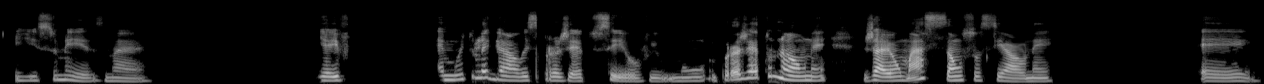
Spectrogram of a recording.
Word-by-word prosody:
Isso 185 Hz, +3 st, -7 dB
mesmo, 170 Hz, -5 st, -6 dB
é. 145 Hz, -1 st, -7 dB, 1.7 s
E 185 Hz, -, -2 dB
aí 185 Hz, +1 st, +3 dB
fi -, -, -15 dB, 0.9 s
é -, -, -4 dB
muito 220 Hz, +6 st, -3 dB
legal 225 Hz, -12 st, +2 dB
esse 185 Hz, -, -2 dB
projeto 170 Hz, -3 st, 0 dB
seu, 80 Hz, -, -2 dB
viu. 150 Hz, -, -7 dB
Mui 160 Hz, +2 st, -6 dB
o -, -, -11 dB
projeto 305 Hz, +8 st, +3 dB
não, 200 Hz, -, +6 dB
né. 185 Hz, -2 st, -1 dB, 0.4 s
Já 200 Hz, -3 st, +7 dB
é 175 Hz, 0 st, +6 dB
uma 185 Hz, +1 st, +4 dB
ação 195 Hz, -10 st, +2 dB
social 175 Hz, -7 st, -2 dB
né? 150 Hz, +1 st, -4 dB, 1.5 s
É. 155 Hz, 0 st, -5 dB
180 Hz, 120 wpm, -24 LUFS, 155-200 Hz, 1.7 s, Já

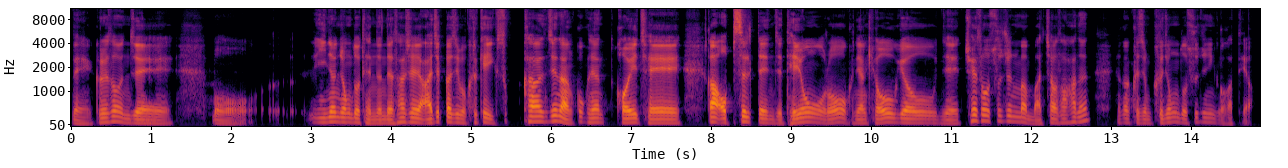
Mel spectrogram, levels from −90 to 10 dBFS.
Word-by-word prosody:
네 80 Hz, -4 st, -7 dB
그래서 135 Hz, +4 st, -1 dB
인제 95 Hz, -5 st, -1 dB, 0.5 s
뭐 475 Hz, -1 st, -7 dB
으 -, -, -24 dB, 0.8 s
2 120 Hz, 0 st, -4 dB
년 135 Hz, +1 st, +2 dB
정도 125 Hz, -2 st, +1 dB
됐는데 95 Hz, -2 st, -2 dB
사실 125 Hz, +1 st, +2 dB
아직까지 120 Hz, +3 st, +2 dB
뭐 105 Hz, -, -3 dB
그렇게 130 Hz, -, -3 dB
익숙하진 140 Hz, -, +1 dB
않고 135 Hz, -, +3 dB
그냥 120 Hz, -1 st, -1 dB
거의 115 Hz, +1 st, +4 dB
제가 100 Hz, +5 st, +4 dB
없을 115 Hz, +6 st, +5 dB
때 115 Hz, -3 st, 0 dB
인제 95 Hz, -3 st, -6 dB
대용으로 115 Hz, +1 st, 0 dB
그냥 100 Hz, -1 st, -4 dB
겨우겨우 105 Hz, -3 st, 0 dB
인제 90 Hz, -1 st, -5 dB
최소 160 Hz, 0 st, 0 dB
수준만 140 Hz, -8 st, -4 dB
맞춰서 105 Hz, +5 st, -3 dB
하는 135 Hz, +7 st, -5 dB, 0.4 s
약간 110 Hz, +1 st, -8 dB
그 105 Hz, -, -7 dB
정 100 Hz, -1 st, -8 dB
그 110 Hz, -, -6 dB
정도 120 Hz, -3 st, -6 dB
수준인 125 Hz, 0 st, -11 dB
것 100 Hz, -, -13 dB
같아요. -, -, -12 dB
115 Hz, 310 characters per minute, -25 LUFS, 100-130 Hz, 0.8 s, 없을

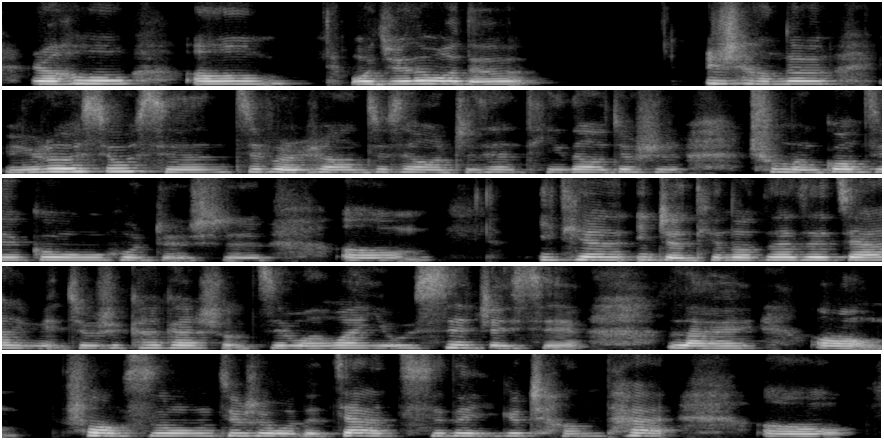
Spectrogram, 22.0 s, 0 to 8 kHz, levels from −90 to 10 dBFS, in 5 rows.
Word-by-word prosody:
然 250 Hz, -1 st, +9 dB
后， 275 Hz, +1 st, +4 dB, 0.3 s
嗯， 250 Hz, +2 st, +2 dB, 0.3 s
我 245 Hz, -, +6 dB
觉 245 Hz, +1 st, +2 dB
得 275 Hz, -, +8 dB
我 260 Hz, -2 st, +7 dB
的， 480 Hz, -, +1 dB, 0.8 s
日 285 Hz, -, 0 dB
常 270 Hz, -3 st, -4 dB
的 255 Hz, 0 st, +3 dB, 0.2 s
娱 225 Hz, +2 st, -4 dB
乐 275 Hz, +1 st, +8 dB
休 285 Hz, +1 st, +1 dB
闲， 235 Hz, -5 st, -4 dB
基 250 Hz, +1 st, -4 dB
本 235 Hz, -3 st, +2 dB
上 230 Hz, -2 st, -1 dB
就 240 Hz, +2 st, -7 dB
像 240 Hz, 0 st, -3 dB
我 225 Hz, -, -5 dB
之 220 Hz, +1 st, -11 dB
前 235 Hz, 0 st, -8 dB
提 230 Hz, +1 st, -11 dB
到 240 Hz, 0 st, 0 dB
就 240 Hz, +1 st, -4 dB
是 235 Hz, 0 st, -11 dB, 0.3 s
出 255 Hz, -1 st, -5 dB
门 230 Hz, -2 st, -2 dB
逛 250 Hz, +2 st, +3 dB
街 245 Hz, 0 st, -2 dB
购 250 Hz, +1 st, +1 dB
物， 240 Hz, -1 st, +1 dB
或 240 Hz, -1 st, -4 dB
者 245 Hz, -, -11 dB
是， 455 Hz, 0 st, -8 dB, 0.4 s
呃， 230 Hz, +1 st, -4 dB, 0.5 s
一 260 Hz, -, -6 dB
天 255 Hz, -1 st, +2 dB
一 265 Hz, -, -5 dB
整 230 Hz, -3 st, +3 dB
天 230 Hz, +2 st, -5 dB
都 240 Hz, 0 st, +3 dB
呆 250 Hz, 0 st, +4 dB
在 250 Hz, 0 st, +6 dB
家 245 Hz, 0 st, +3 dB
里 245 Hz, -, -3 dB
面， 230 Hz, 0 st, -10 dB
就 235 Hz, -1 st, -4 dB
是 235 Hz, +1 st, -8 dB
看 250 Hz, +1 st, -5 dB
看 245 Hz, -1 st, +1 dB
手 250 Hz, +1 st, -7 dB
机、 235 Hz, -, -4 dB
玩 230 Hz, -1 st, -2 dB
玩 240 Hz, -1 st, 0 dB
游 230 Hz, +1 st, -4 dB
戏 255 Hz, +3 st, -2 dB
这 240 Hz, -2 st, -3 dB
些， 120 Hz, -, -6 dB, 0.4 s
来， 220 Hz, -1 st, +1 dB, 0.3 s
嗯， 230 Hz, +4 st, -1 dB, 0.2 s
放 260 Hz, -3 st, +3 dB
松， 245 Hz, 0 st, -1 dB
就 255 Hz, 0 st, -3 dB
是 250 Hz, 0 st, +1 dB
我 240 Hz, -1 st, +2 dB
的 235 Hz, 0 st, -1 dB
假 255 Hz, +2 st, +3 dB
期 245 Hz, 0 st, -7 dB
的 250 Hz, 0 st, +1 dB
一 235 Hz, -1 st, -8 dB
个 250 Hz, +1 st, -3 dB
常 235 Hz, -1 st, -9 dB
态。 260 Hz, -1 st, -2 dB, 0.4 s
嗯， 220 Hz, -, -1 dB
245 Hz, 205 characters per minute, -22 LUFS, 235-255 Hz, 0.8 s, 然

